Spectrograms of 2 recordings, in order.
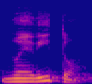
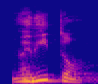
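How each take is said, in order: First: Said in the usual way. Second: Nuevito said louder with a firm fall; stress on Nuevito. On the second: Shown as a demonstration. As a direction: land Nuevito with pride. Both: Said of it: "Sabe cómo salía yo".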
